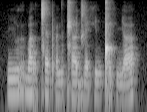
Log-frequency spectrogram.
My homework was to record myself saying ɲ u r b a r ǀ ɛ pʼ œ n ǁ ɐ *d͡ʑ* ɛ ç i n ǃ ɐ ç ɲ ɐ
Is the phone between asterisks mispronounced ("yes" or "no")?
no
